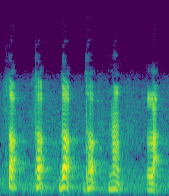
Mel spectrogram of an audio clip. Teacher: इन वर्णों को जब हम बोलते हैं, यदि हम उच्चारण सही करेंगे तो हमारी जिह्वा दांत को आकर स्पर्श करती है, इसलिए इन्हें दंते व्यंजन कहते हैं।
